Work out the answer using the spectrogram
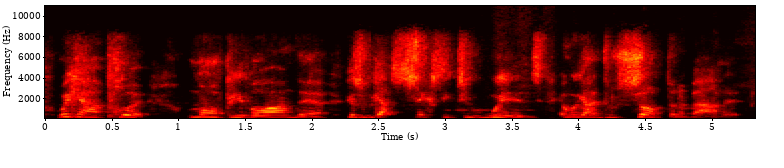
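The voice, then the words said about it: Put-on New York Queens accent. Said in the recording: “That's my Jackson Heights accent.”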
